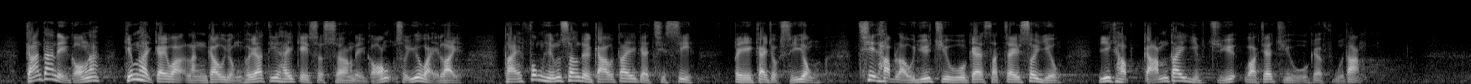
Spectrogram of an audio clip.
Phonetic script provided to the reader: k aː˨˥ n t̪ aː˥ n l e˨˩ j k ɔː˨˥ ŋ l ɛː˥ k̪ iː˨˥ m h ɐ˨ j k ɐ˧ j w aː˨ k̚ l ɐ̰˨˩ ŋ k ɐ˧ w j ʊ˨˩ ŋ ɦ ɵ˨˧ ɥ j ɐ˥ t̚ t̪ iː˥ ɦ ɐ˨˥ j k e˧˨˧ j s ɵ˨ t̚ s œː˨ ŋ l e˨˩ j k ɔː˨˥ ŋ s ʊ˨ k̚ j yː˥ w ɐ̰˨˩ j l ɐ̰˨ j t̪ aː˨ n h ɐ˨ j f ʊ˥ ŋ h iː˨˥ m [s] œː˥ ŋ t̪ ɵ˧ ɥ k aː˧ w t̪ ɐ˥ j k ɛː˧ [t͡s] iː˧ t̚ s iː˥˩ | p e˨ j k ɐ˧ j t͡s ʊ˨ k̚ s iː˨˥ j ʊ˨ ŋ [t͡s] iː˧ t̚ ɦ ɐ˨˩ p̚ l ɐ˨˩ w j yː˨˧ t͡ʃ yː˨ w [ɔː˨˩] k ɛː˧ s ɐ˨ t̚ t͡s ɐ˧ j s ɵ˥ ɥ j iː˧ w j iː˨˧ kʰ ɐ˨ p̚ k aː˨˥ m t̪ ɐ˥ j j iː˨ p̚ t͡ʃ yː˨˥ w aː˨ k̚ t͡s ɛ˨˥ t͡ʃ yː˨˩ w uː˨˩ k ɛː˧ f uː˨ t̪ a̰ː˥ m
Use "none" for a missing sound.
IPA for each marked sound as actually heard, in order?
s, t͡sʰ, t͡sʰ, uː˨˩

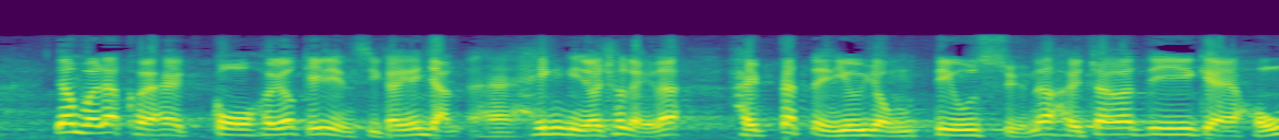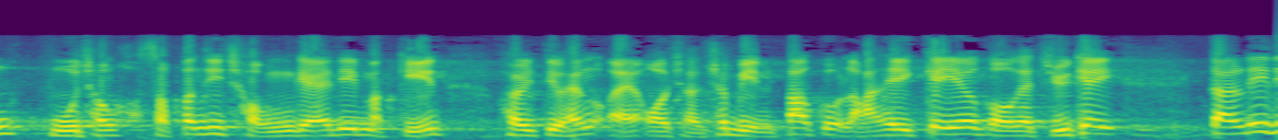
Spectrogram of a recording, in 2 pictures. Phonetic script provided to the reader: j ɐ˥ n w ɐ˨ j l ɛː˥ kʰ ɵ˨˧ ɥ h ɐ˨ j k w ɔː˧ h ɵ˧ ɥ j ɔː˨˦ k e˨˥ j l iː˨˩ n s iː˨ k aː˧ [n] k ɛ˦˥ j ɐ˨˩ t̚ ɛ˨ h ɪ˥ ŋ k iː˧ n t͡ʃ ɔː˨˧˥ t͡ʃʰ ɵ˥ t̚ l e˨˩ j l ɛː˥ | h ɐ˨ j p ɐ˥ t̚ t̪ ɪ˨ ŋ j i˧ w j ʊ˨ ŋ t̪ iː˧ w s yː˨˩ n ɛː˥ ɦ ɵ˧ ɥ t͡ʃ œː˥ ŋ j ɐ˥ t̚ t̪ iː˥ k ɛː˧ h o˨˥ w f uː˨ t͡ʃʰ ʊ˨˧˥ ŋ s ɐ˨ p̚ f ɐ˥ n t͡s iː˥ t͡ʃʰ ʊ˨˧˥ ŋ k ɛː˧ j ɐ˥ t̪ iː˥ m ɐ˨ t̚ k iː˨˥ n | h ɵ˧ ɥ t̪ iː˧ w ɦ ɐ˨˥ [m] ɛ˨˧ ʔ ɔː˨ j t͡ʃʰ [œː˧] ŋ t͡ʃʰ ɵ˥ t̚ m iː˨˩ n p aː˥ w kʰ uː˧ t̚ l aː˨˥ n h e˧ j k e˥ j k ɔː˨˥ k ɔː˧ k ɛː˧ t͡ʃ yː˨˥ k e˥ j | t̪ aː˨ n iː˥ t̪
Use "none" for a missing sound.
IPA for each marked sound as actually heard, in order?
n, ŋ, œː˨˩

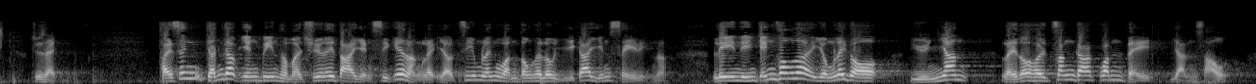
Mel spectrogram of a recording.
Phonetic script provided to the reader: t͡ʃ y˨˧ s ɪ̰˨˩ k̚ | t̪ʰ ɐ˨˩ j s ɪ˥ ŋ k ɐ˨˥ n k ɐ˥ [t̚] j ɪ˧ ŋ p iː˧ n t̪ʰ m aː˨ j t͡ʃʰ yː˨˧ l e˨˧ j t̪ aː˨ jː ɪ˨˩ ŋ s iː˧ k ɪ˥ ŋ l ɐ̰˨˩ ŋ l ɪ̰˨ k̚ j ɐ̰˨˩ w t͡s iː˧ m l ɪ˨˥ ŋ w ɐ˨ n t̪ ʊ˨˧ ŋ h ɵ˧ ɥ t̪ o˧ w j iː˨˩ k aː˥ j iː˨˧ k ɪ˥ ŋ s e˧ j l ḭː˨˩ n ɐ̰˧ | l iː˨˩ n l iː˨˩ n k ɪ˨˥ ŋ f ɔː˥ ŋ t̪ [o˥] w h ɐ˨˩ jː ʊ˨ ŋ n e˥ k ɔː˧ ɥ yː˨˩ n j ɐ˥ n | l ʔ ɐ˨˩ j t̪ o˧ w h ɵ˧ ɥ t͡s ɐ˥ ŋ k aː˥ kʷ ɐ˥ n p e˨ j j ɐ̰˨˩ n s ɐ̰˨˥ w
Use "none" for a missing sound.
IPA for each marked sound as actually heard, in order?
p̚, o˥

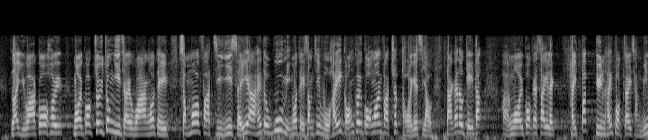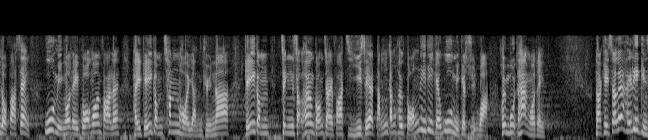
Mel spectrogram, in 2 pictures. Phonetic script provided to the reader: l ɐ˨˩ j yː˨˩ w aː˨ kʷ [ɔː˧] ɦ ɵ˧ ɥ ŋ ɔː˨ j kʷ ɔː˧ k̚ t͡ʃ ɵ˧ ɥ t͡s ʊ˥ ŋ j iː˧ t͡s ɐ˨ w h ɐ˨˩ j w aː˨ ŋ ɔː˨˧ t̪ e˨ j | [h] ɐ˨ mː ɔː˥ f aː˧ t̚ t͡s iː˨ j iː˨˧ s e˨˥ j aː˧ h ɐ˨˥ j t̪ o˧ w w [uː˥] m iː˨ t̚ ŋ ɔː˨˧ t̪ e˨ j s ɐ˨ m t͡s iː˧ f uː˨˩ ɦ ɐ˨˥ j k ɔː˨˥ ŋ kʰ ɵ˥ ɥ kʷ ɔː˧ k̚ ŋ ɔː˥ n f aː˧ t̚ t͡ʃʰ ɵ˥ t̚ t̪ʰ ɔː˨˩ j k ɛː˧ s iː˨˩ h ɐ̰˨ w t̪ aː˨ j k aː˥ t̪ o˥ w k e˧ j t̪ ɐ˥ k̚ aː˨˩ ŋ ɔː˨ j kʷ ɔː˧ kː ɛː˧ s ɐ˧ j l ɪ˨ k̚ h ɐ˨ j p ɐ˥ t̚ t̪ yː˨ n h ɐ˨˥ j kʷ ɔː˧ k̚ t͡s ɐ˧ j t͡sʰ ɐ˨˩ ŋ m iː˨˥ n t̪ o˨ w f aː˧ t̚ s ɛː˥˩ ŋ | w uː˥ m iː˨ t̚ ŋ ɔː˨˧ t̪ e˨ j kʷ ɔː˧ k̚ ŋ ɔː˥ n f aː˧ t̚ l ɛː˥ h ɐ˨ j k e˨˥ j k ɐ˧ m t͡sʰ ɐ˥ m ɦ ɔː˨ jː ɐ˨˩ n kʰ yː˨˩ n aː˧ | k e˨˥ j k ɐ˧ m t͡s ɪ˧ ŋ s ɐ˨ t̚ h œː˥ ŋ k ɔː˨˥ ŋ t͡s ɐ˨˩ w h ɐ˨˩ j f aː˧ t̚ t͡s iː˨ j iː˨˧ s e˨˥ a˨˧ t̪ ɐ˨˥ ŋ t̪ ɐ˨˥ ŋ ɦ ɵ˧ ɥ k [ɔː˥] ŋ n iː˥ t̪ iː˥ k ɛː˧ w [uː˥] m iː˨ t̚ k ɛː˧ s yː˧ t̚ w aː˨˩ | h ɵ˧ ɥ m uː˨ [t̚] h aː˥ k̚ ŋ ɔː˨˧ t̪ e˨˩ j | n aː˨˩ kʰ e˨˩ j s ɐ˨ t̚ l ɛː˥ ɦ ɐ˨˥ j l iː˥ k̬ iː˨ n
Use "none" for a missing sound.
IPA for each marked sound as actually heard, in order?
ɔː˧, s, uː˥, ɔː˨˥, uː˥, t̚

